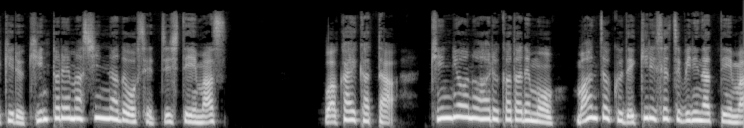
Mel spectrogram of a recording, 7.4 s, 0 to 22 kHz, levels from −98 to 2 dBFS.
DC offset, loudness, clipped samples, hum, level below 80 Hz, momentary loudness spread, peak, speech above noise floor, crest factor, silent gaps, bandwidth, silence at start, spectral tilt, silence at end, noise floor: under 0.1%; -14 LUFS; under 0.1%; none; -60 dBFS; 9 LU; -2 dBFS; over 77 dB; 12 dB; none; 14 kHz; 0.05 s; -6 dB/octave; 0 s; under -90 dBFS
